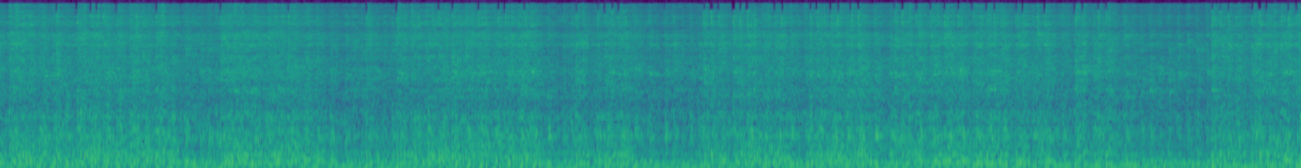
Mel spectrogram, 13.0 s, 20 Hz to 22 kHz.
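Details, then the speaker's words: 1961 Harley Panhead after a ride down the road: uneven lumpy chugging at low speed, stumbling beat instead of a steady lope; owner first thought fuel starvation, found an intake manifold leak. "All right, I just took it down the road. Uh, it's chugging and bugging. Um, I mean, to me, it sounds like it's just not getting enough gas, but I don't know."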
